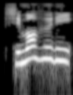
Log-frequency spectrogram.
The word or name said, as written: shimofuri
